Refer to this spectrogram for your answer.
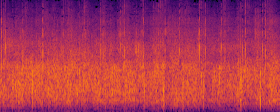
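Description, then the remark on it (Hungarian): An audience claps steadily for the children who performed a greeting, a dense, continuous patter of many hands at even loudness with sharp individual claps popping out, and no voices. “Hadd mondjam, tapsoljuk meg őket, mert olyan ügyesek voltak.”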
